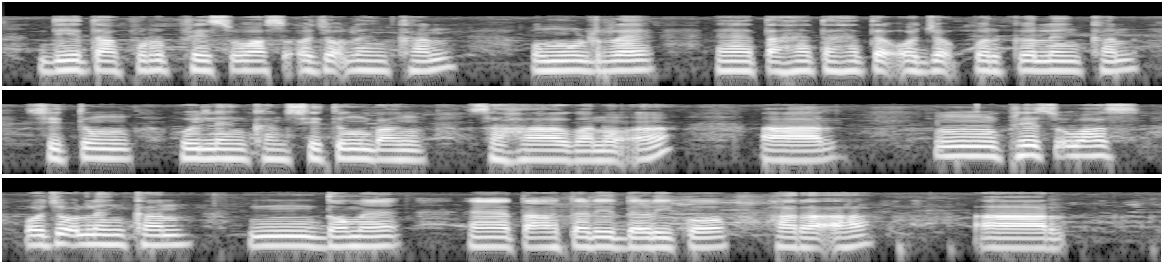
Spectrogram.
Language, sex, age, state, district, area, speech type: Santali, male, 18-30, West Bengal, Bankura, rural, spontaneous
